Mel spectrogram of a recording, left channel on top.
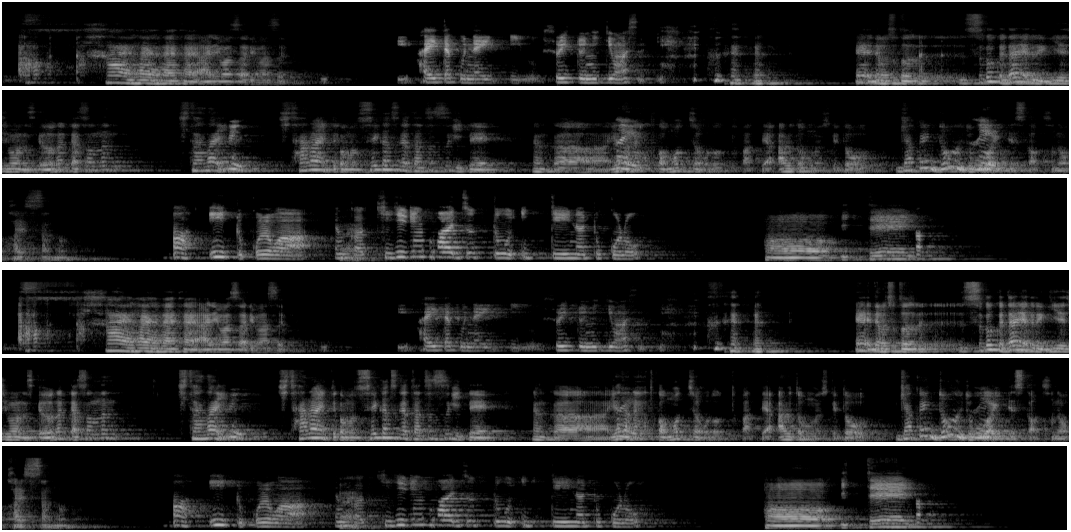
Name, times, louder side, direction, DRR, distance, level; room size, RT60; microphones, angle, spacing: voice 1, 0.2-2.9 7.0-7.6 8.5-11.9 12.4-13.0 13.4-15.6 16.0-19.4 19.6-22.1 24.7-24.9 29.0-30.5, right 2 dB, 75° right, 7 dB, 1.2 m, -31 dB
voice 2, 4.0-7.3 12.9-13.1 16.8-17.1 20.4-20.6 23.0-27.8 30.5-30.6, left 4 dB, 55° left, 12 dB, 0.7 m, -31 dB
23.0 x 18.5 x 3.1 m, 1.3 s
head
